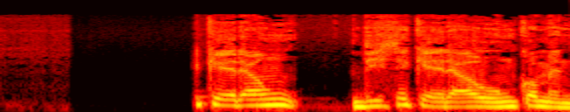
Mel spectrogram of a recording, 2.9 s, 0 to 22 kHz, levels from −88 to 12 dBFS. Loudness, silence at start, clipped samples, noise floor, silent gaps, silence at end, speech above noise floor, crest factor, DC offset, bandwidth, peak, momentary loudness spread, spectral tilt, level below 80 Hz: -18 LUFS; 0.95 s; under 0.1%; -66 dBFS; none; 0 s; 49 dB; 12 dB; under 0.1%; 14 kHz; -6 dBFS; 6 LU; -4.5 dB/octave; -52 dBFS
